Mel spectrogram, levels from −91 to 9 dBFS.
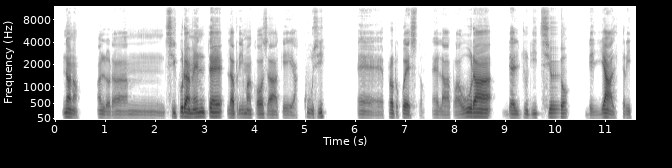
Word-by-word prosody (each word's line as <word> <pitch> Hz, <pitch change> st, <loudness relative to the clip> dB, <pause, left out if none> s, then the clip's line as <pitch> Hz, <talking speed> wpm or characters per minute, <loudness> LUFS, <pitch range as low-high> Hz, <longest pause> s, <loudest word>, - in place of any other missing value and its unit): No, 110 Hz, 0 st, +4 dB
no, 95 Hz, -7 st, -4 dB, 0.3 s
allora, 85 Hz, -2 st, -8 dB
mhmm, 85 Hz, -3 st, -16 dB
sicuramente 115 Hz, +2 st, +4 dB
la 100 Hz, -, +1 dB
prima 100 Hz, -1 st, -7 dB
cosa 95 Hz, -1 st, -3 dB
che 90 Hz, -3 st, -12 dB
accusi 110 Hz, +7 st, -9 dB, 0.6 s
è 85 Hz, -4 st, -12 dB
proprio -, -, -3 dB
questo, -, -, -3 dB
è 90 Hz, +1 st, -14 dB
la 85 Hz, -1 st, -9 dB
paura 110 Hz, +5 st, +5 dB, 0.2 s
del 95 Hz, +2 st, -4 dB
giudizio 105 Hz, +3 st, -5 dB, 0.3 s
degli 85 Hz, +4 st, -7 dB
altri, 95 Hz, -3 st, +2 dB
95 Hz, 105 wpm, -26 LUFS, 85-110 Hz, 0.6 s, paura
